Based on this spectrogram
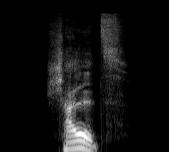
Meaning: genitive singular of Schall
- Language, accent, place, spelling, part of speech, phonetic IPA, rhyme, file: German, Germany, Berlin, Schalls, noun, [ʃals], -als, De-Schalls.ogg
